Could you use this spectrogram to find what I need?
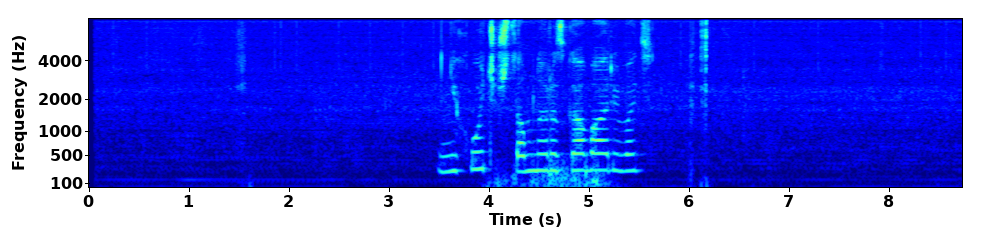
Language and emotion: Russian, sad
